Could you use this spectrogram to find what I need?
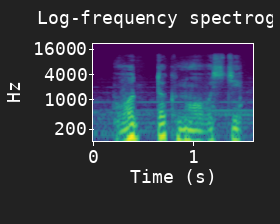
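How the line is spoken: Mumbling. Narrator (Russian): пробормотал Виллис

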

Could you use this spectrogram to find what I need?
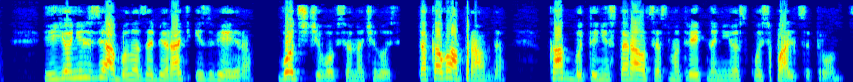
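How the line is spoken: Angry shout. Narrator (Russian): со злостью выкрикнул Тпор

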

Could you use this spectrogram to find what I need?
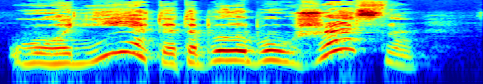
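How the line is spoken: Frightened exclamation. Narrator (Russian): в страхе воскликнула она

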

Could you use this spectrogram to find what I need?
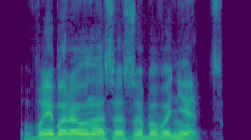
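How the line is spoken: Grumbling. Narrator (Russian): проворчал Дуджик

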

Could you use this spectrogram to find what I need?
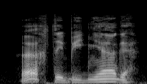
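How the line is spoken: Sympathetic sigh. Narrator (Russian): вздохнул я

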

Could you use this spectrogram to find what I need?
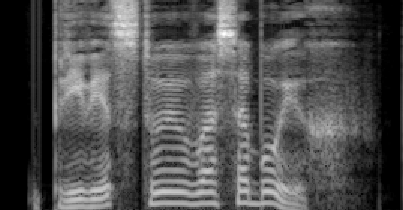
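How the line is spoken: Gentle lyrical girlish voice. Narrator (Russian): промолвила Севрейн нежным лиричным голосом, которым звучала девичья почти детская пылкость

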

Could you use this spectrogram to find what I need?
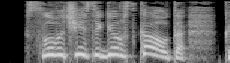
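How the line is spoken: Shout. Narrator (Russian): крикнула Руби

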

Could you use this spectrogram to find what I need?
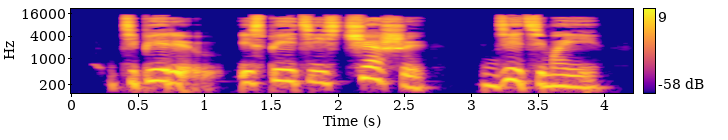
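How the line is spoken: Faltering, nervous. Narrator (Russian): Чуть запнувшись, побледневший священнослужитель

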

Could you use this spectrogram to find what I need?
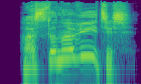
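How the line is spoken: Booming exclamation. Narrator (Russian): воскликнул дикарь громогласно

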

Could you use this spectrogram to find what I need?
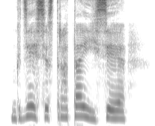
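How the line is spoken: Strained hoarse rasp. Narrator (Russian): надрывно прохрипела я

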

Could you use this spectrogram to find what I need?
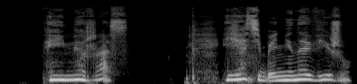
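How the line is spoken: Breathed out. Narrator (Russian): выдохнула наконец

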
